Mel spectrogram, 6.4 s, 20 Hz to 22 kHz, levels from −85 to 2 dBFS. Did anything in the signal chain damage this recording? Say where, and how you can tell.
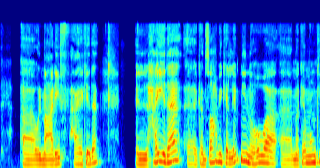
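No, none of the stages between capture and playback has left any audible damage on this speech recording.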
